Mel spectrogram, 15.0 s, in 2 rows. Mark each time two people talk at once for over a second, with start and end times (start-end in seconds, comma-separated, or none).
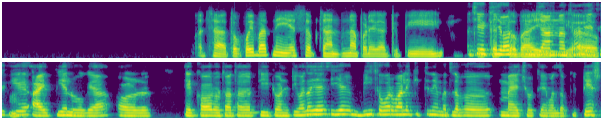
5.9-7.5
